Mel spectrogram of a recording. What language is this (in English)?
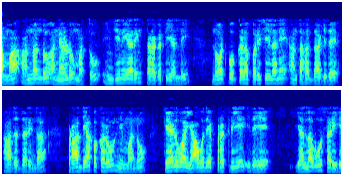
Kannada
